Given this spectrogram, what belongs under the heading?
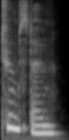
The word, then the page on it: tombstone: British English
